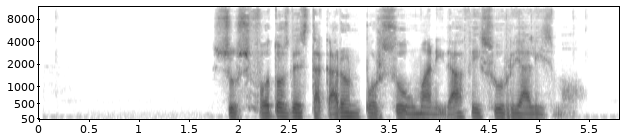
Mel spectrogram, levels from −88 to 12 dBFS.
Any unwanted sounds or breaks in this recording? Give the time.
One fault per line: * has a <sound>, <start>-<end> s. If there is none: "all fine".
all fine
